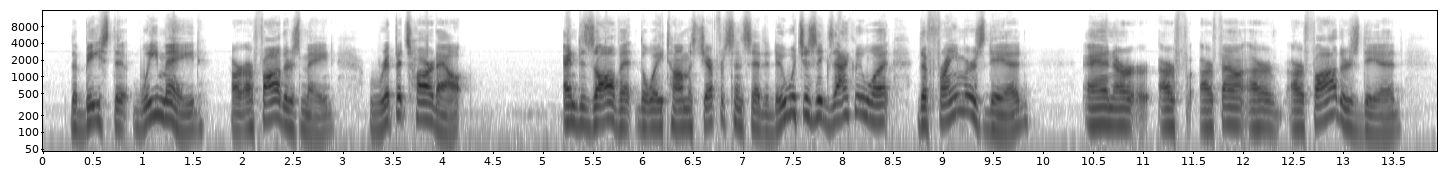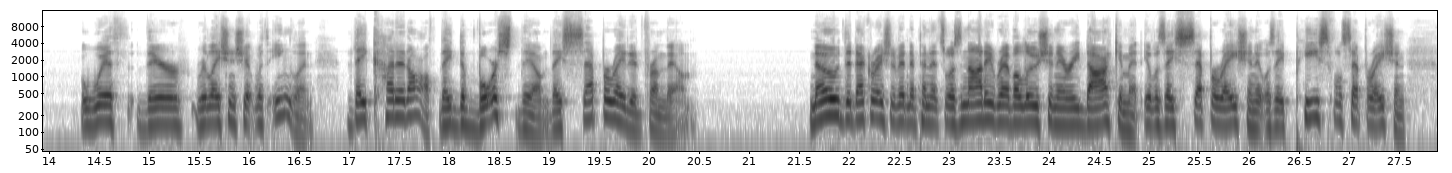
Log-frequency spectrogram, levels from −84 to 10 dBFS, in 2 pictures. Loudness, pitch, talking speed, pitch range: -19 LUFS, 140 Hz, 155 wpm, 115-155 Hz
